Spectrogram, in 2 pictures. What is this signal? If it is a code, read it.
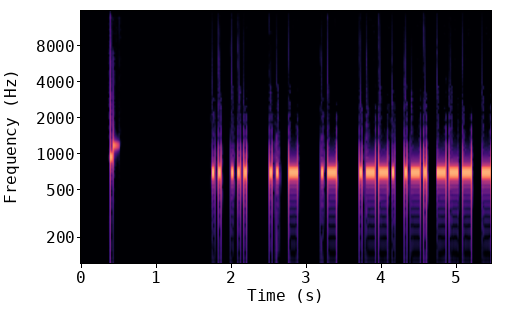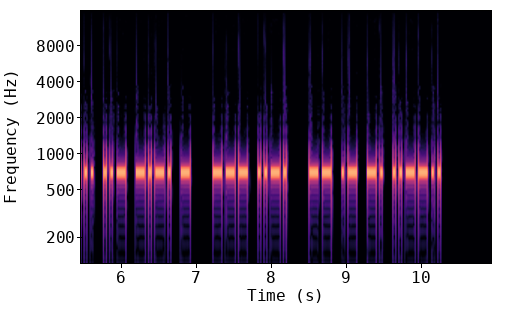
Morse code, heard as a keyed tone, about 28 wpm, 700 Hz. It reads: IS IT A PRODUCT OF MAN?
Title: Sentences from Top 1000 Words - Review Part 2 - 28wpm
